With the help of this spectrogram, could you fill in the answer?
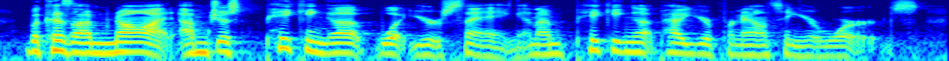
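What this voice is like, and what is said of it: Pronounced regional accent. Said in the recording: “you can hear me now talking with a very pronounced accent. This is way less than it used to be.”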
